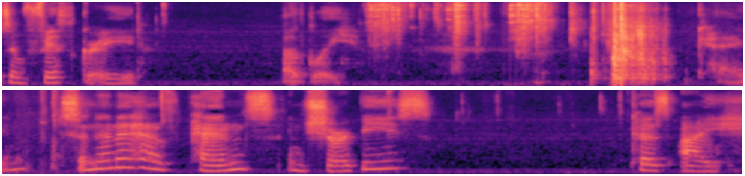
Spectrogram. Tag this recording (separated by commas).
Speech, inside a small room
